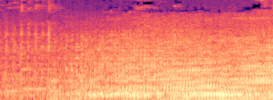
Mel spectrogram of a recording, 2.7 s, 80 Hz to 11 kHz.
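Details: Mercury 5 hp four-stroke outboard, barn find in long storage, first start by pull cord: catches and builds into a quick, slightly uneven beat as it warms; runs, roughness can't be judged yet.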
